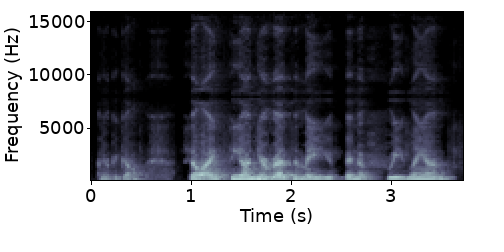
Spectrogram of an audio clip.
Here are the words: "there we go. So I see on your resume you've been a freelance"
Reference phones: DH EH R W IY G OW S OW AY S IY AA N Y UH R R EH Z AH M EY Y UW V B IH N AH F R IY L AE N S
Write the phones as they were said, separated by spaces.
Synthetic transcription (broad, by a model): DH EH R W IY G OW S OW AY S IY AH N Y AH R R EH Z AH M EY Y UW V B IH N AH F R IY L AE N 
